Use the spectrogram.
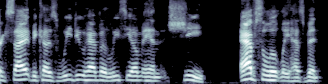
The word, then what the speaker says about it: Elysyum: And it's pronounced Elysyum, right? Yes. Yes, I haven't butchered it.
